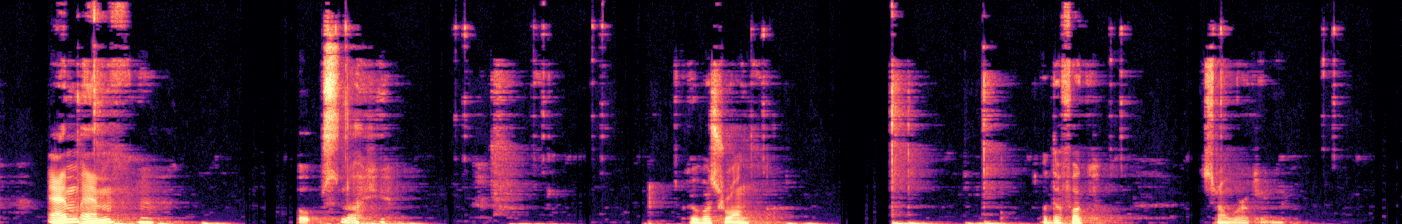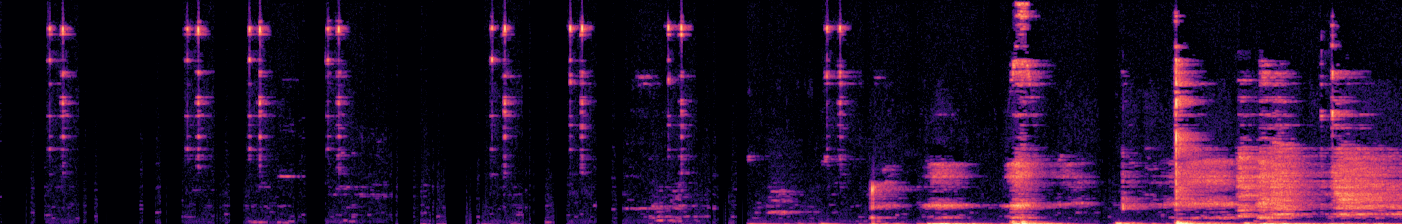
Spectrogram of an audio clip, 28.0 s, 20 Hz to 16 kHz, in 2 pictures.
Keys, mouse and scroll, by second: 0.5-0.8 typing, 1.9 typing, 3.3 click, 3.6 typing, 4.5 click, 5.2 click, 5.8 click, 7.4 click, 7.8 m, 8.8 m, 8.9 m, 9.6 m, 9.7 m, 11.0 click, 11.1 click, 12.0 click, 13.1 click, 14.3 click, 14.6 click, 15.8 click, 15.9 click, 16.4 click, 17.2 click, 18.9 click, 19.4 click, 20.6 click, 20.7 click, 22.2 click, 25.7 ctrl+z, 27.2 click.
